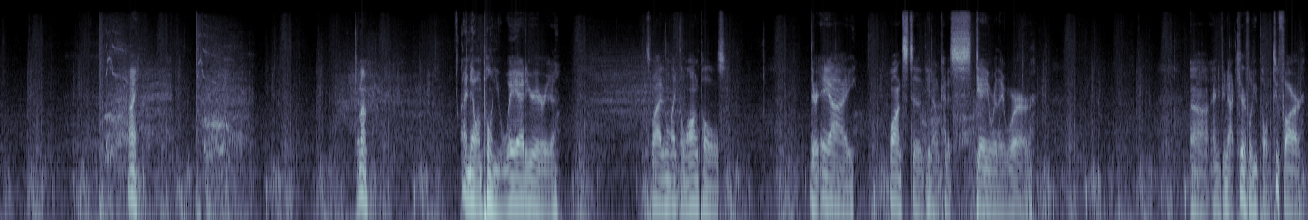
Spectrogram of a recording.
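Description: Large wings flap with heavy whooshes.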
